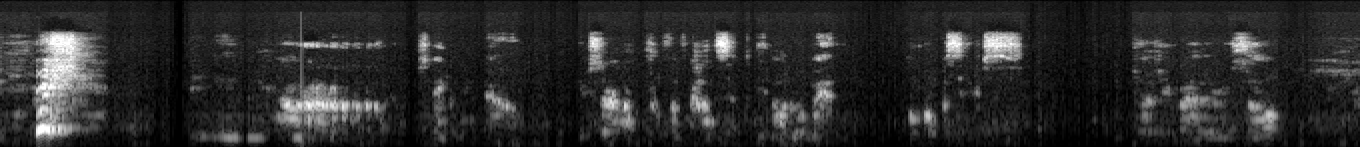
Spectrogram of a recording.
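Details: Woman's sneezing fit in a looped edit: one loud sneeze followed by soft breathy exclamations and sniffs.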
